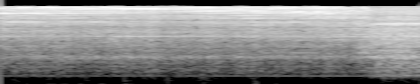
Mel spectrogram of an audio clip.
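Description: Mitre saw running and cutting through a metal tube: one loud, steady, even sawing noise with no let-up.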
